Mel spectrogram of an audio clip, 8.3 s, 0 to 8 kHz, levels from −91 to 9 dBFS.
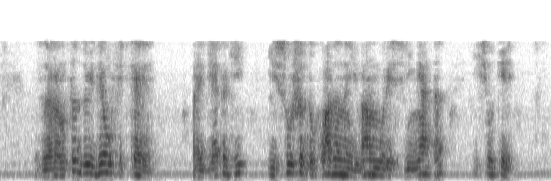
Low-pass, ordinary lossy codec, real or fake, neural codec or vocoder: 7.2 kHz; AAC, 16 kbps; fake; vocoder, 22.05 kHz, 80 mel bands, WaveNeXt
